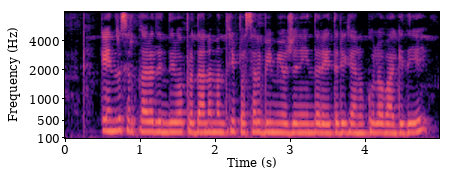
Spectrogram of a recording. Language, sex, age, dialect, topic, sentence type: Kannada, female, 25-30, Mysore Kannada, agriculture, question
